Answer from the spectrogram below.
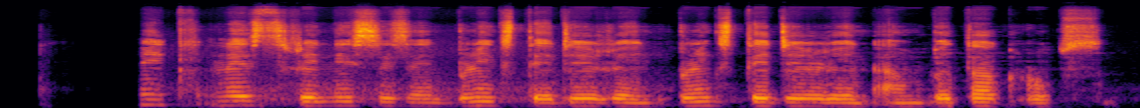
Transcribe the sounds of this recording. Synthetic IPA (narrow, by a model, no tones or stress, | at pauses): meknɛstɹenĩsizɔ̃nbɹĩŋkstɛdiɹẽnbɹĩŋkstɛdiɹẽnã̰nbɛtaɡɹups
